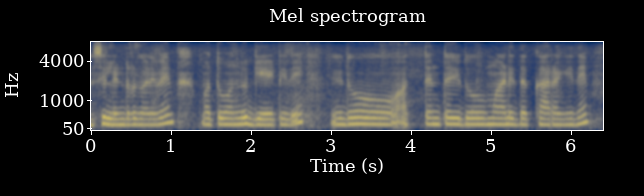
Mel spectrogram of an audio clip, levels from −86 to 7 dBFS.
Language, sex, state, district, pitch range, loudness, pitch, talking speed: Kannada, female, Karnataka, Bidar, 195-215 Hz, -16 LUFS, 205 Hz, 110 wpm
